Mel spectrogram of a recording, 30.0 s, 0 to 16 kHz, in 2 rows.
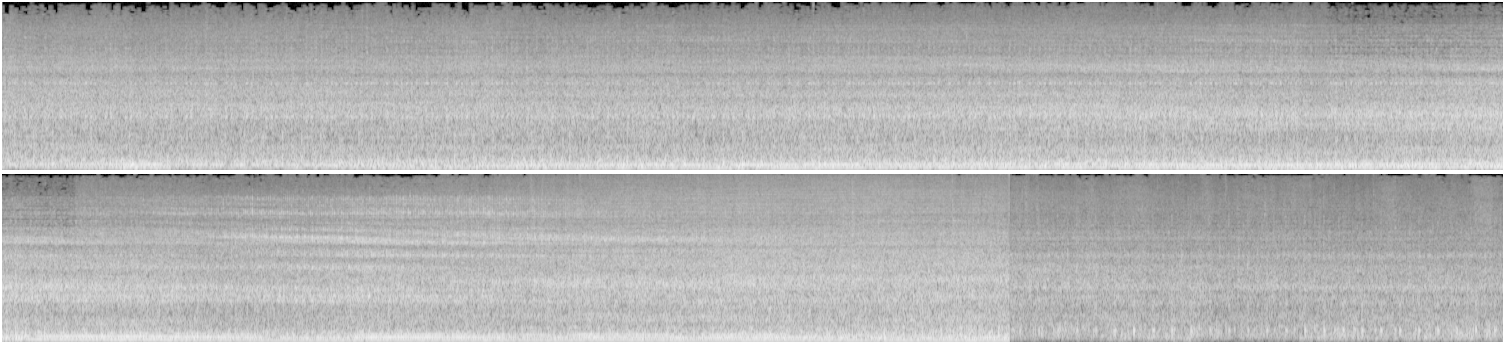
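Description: Diesel tractor engine running steadily under load while the tractor drives a rear rotary tiller through a wet rice paddy. The engine pitch steps up and down a few times. About 25 seconds in, the sound cuts abruptly to a quieter, thinner engine sound.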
